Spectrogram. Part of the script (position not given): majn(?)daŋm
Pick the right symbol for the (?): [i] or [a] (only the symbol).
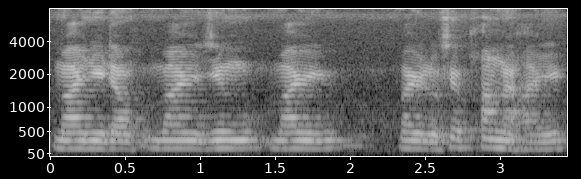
i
